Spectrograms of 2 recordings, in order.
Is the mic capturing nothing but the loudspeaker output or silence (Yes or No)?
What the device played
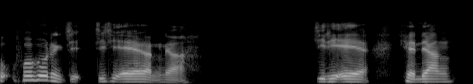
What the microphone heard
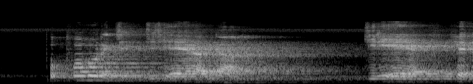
Yes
